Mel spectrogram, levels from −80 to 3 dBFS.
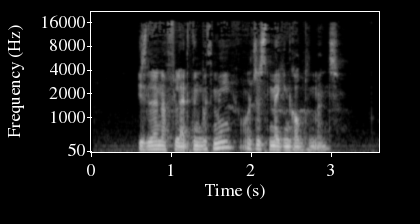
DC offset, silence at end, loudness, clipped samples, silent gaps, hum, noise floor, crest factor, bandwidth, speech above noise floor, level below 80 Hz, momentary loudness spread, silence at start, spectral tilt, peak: under 0.1%; 0.5 s; -22 LUFS; under 0.1%; none; none; -55 dBFS; 18 dB; 17 kHz; 34 dB; -48 dBFS; 8 LU; 0.6 s; -4.5 dB/octave; -6 dBFS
